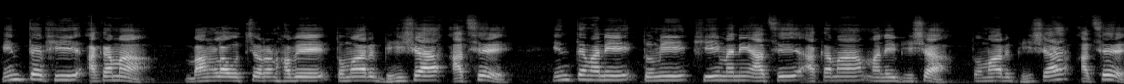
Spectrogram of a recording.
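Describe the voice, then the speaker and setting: A man's voice: high voice, measured pace, bright, forceful tone. A man giving a phrase-by-phrase language lesson, methodically explaining each word and then repeating the full meaning. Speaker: language teacher.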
